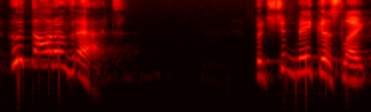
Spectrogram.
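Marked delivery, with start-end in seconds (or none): 0.1-1.2 very high, incredulous question; appalled disbelief, falling from a high peak. Acted. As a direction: pitch it way up in disbelief. Mock outrage at coining a curse.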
